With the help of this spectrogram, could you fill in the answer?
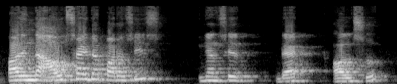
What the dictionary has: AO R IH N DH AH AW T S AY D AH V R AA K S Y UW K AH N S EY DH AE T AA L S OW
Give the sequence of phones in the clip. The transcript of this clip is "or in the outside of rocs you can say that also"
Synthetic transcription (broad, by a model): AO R IH N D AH AW T S AY D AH P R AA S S Y UW K AH N S EY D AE T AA L S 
